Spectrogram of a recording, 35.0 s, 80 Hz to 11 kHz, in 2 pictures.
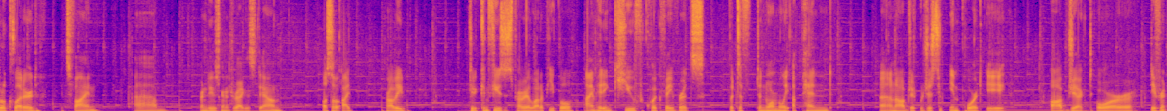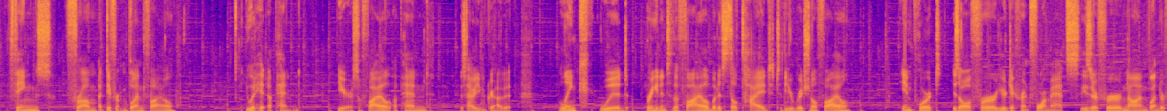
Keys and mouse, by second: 2.9-4.0 drag, 5.0 q, 10.6-34.7 drag.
